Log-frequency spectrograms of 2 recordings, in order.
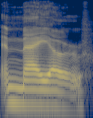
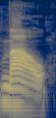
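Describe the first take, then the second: First: The vowels are sounded out as separate syllables. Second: The vowels run together into one quick syllable. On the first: "when it's actually sounded out, it's mayo" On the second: "together it just sounds like mao"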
